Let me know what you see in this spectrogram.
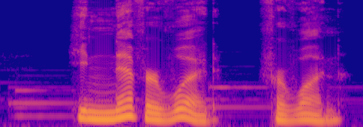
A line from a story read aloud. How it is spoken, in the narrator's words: Peter said earnestly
